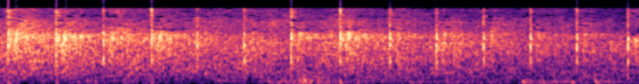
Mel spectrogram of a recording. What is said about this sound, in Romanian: Și noi mulțumim. Părinte, aplauze.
